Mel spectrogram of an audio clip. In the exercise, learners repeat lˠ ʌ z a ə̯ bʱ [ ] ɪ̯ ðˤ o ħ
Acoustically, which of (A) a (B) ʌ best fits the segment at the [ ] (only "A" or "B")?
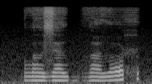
B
